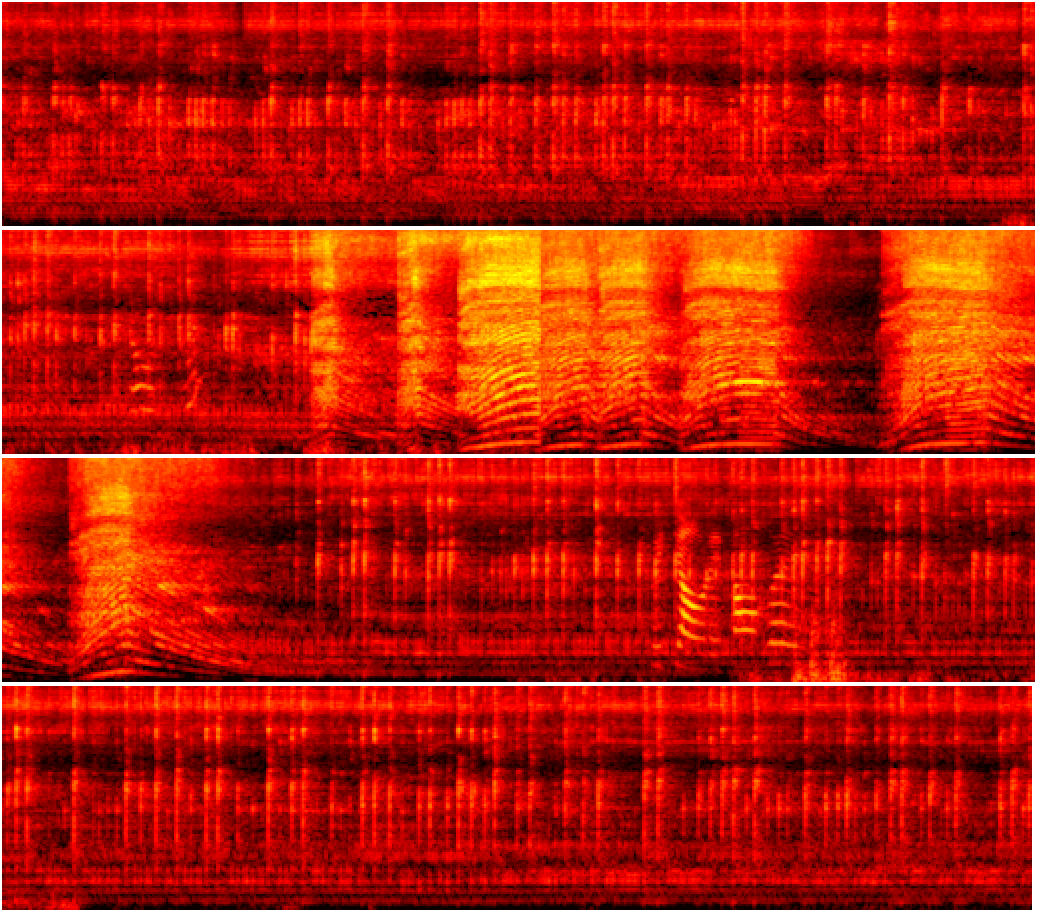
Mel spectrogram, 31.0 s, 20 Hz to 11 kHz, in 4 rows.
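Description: Stihl 020T top-handle two-stroke chainsaw idling, then revved hard several times in rising-and-falling pulls for about eight seconds from around ten seconds in, before dropping back to idle.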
